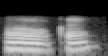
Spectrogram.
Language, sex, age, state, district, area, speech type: Marathi, female, 30-45, Maharashtra, Nagpur, rural, conversation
